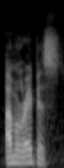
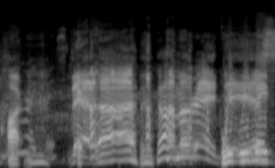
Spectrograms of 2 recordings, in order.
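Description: First: It is said in the speaker's ordinary voice. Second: It is said in a put-on character voice.

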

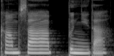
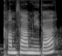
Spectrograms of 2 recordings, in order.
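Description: First: The consonant before the last syllables is p. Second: The consonant before the last syllables is m. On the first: The speaker calls it wrong. "instead of 감사합니다" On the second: The speaker calls it right. "That's why we say 감사합니다"

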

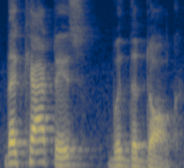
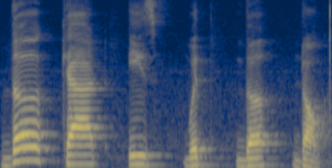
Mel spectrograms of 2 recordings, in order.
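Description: First: It is read smoothly without pauses between words. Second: It is read slowly with pauses between words. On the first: "second time third time ನಾವು ಓದಬೇಕಾದ್ರೆ" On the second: "first ನಿಮಗೆ ನಿಧಾನಕ್ಕೆ ಓದಿ ಹೇಳಿದೆ, ... gap ಇದೆ ಮಧ್ಯದಲ್ಲಿ"

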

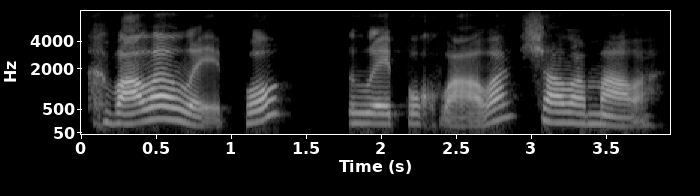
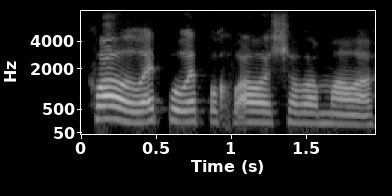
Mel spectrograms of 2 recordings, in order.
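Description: First: It is said at a slower pace. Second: It is said at a faster pace.

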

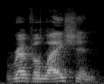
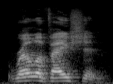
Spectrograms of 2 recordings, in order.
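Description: First: The word begins with a rev sound. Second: The word begins with a rel sound. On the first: The speaker calls it right. "do you mean revelation?" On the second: The speaker calls it wrong. "I just stood my ground"

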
